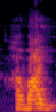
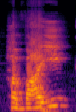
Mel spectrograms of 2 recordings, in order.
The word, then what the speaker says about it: Hawaii: But one of the places, like, is Hawaii. You know, you're supposed to pronounce it Hawaii and not Hawaii.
